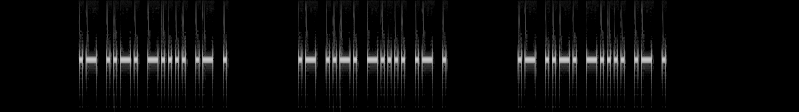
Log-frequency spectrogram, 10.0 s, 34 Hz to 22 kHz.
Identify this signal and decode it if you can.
Morse code, heard as a keyed tone, about 28 wpm, 700 Hz. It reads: AF6AE AF6AE AF6AE
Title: USA Call Signs - 5 Characters - Repeated 3x - 28wpm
